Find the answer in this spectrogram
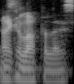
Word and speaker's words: Megalopolis: Megalopolis, yeah.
